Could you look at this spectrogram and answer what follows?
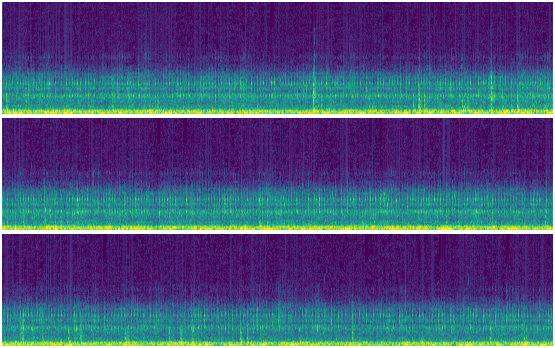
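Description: Steady low rumble with a faint hum, the road and ride noise picked up by a bike-mounted camera on a slow, steep climb on tarmac.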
